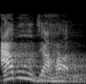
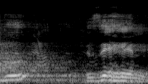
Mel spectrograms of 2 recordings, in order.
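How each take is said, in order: First: The second word is said with 'a' vowels. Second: The second word is said with 'e' vowels. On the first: The speaker calls it right. "ওনার নাম গুলো Abu জাহাল" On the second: The speaker calls it wrong. "আমরা কই আবু জেহেল, এই শব্দটা ভুল"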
